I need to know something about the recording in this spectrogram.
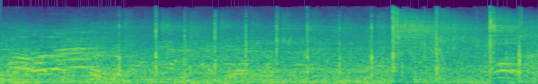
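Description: Steel longswords clashing and binding in a fencing exchange: a quick run of sharp clanks and clicks over about three seconds, the loudest with a brief metallic ring near the end. People talk during the first second.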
